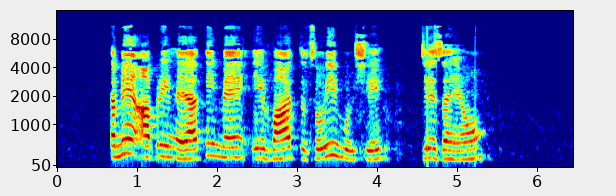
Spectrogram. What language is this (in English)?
Parkari Koli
